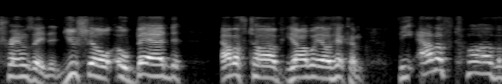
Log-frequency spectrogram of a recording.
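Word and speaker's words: עבד: But you see, in Hebrew, ayin bet dalet is pronounced, well, the letters are O, B, D, obed, where we get the word obedience, Obadiah, the name of that book.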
